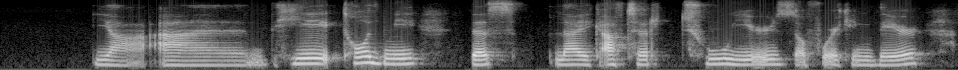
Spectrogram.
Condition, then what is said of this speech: Stuttering. So I learned English as a second language, and I speak fluently in English more than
